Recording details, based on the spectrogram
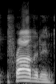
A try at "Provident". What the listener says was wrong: Provident Not Providence. It ended with No, it was Provident. It ended with the T.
